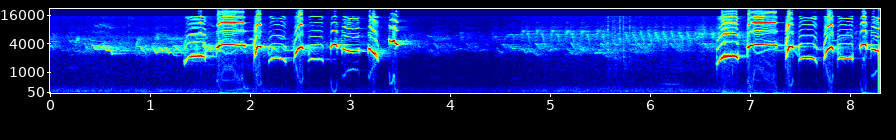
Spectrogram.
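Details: Lure and tutoring sound of a forest oriental magpie-robin: a burst of sharp whistles with down-slurred and up-slurred notes, a quiet pause with faint twittering, then another loud whistled run.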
